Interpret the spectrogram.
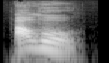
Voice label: Portuguese when answering the phone; Greetings

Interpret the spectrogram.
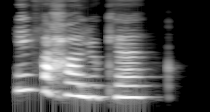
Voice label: Arabic How are you; Greetings

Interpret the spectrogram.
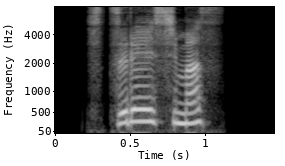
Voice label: Japanese Excuse me; Greetings

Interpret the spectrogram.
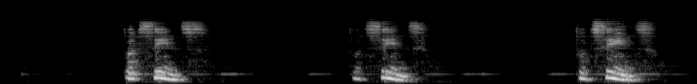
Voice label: Afrikaans Goodbye; Greetings

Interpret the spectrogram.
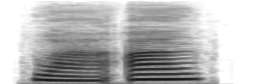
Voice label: Mandarin Good night; Greetings

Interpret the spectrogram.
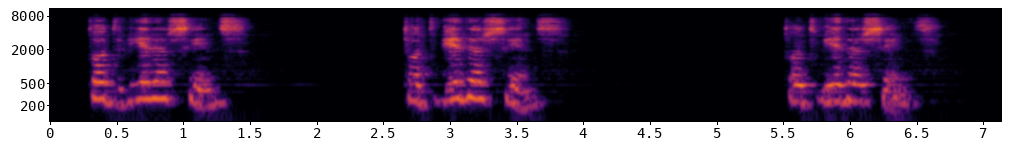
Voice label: Afrikaans Until we meet again; Greetings

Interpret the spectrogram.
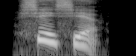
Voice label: Mandarin Thank you; Greetings

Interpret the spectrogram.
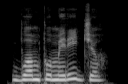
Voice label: Italian Good afternoon; Greetings

